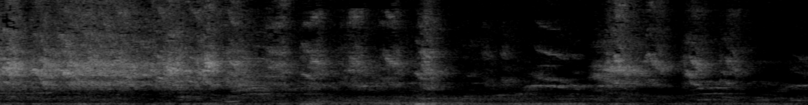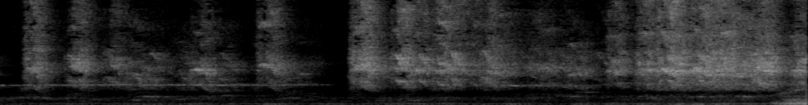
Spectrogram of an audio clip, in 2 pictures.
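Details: Evening parrot chorus in Bangalore city, India: rapid, rasping squawks from several birds in short irregular bursts, some with brief thin whistled streaks, over steady low urban rumble.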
